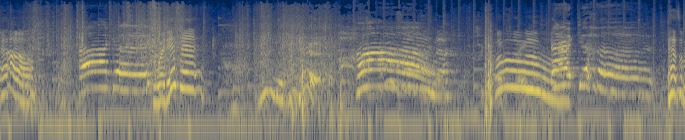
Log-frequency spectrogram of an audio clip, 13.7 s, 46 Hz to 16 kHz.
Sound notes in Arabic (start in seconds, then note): 6.7 تلهث البنات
